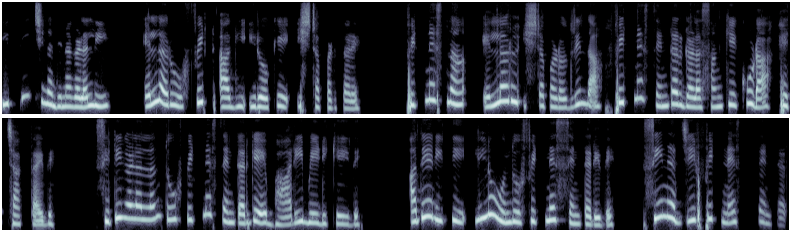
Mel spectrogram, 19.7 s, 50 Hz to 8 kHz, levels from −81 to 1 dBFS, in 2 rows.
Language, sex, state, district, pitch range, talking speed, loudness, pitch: Kannada, female, Karnataka, Mysore, 245-335 Hz, 120 wpm, -18 LUFS, 280 Hz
